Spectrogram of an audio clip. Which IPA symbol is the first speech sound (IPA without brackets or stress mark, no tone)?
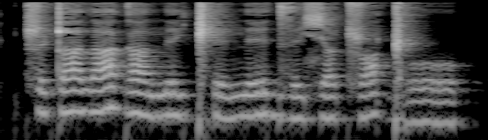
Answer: ʈ͡ʂ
